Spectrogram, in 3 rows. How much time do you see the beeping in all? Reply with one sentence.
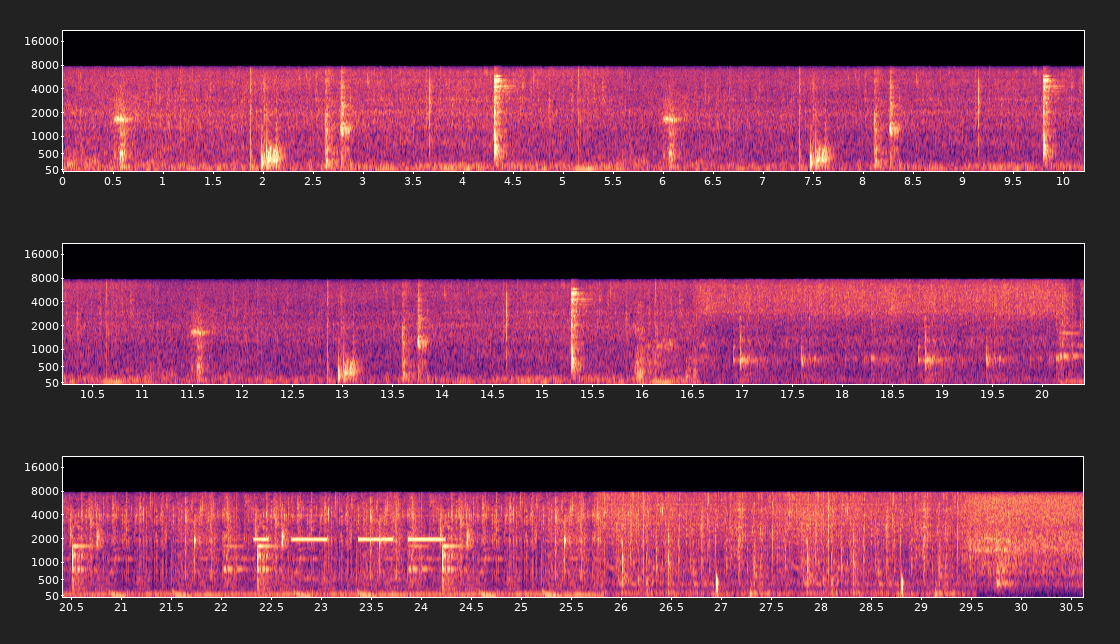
The beeping can be heard for 2 seconds in total.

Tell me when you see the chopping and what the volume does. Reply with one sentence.
The chopping can't be heard in this clip.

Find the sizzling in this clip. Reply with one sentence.
You can hear the sizzling from 0.0 to 30.5 s.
